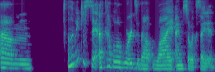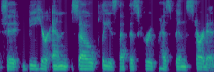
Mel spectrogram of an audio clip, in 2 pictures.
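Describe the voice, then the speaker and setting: A woman's very deep, low pitch with lively intonation at a fairly slow pace. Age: 60s. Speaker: development economist and organization CEO. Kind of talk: Q&A talk. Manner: hesitant, many fillers.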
